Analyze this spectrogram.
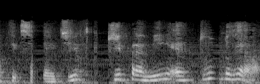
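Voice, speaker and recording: While a man talks, background noise can be noticed behind him. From Minas Gerais, Brazil (Caratinga). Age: 30s. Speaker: fantasy author. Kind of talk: casual interview.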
